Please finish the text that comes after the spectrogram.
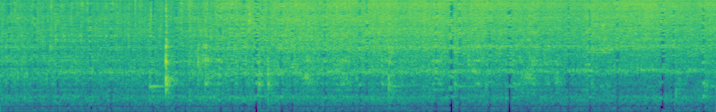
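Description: Spices (chili, coriander, turmeric and salt) are stirred into onions, garlic and ginger frying in a pan for aloo gobi, giving a steady sizzle, with one sharp scrape of the spoon early on and quieter stirring throughout.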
